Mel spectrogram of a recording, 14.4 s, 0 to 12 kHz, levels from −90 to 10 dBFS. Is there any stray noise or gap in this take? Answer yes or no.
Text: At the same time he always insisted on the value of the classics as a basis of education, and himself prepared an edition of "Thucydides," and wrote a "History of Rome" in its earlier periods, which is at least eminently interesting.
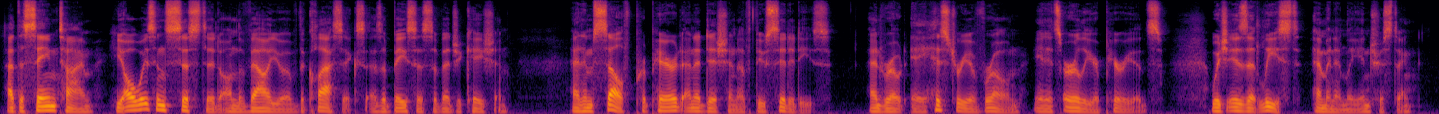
no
